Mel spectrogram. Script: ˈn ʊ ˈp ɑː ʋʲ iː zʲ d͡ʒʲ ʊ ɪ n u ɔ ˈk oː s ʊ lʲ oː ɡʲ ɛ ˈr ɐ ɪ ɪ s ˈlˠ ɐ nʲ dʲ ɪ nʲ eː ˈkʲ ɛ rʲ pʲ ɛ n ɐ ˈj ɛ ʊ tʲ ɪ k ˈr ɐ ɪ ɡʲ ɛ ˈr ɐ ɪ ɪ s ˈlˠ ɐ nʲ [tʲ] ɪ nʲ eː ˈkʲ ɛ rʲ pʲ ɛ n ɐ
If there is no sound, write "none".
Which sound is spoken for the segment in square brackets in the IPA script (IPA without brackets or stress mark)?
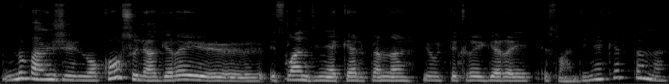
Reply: dʲ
